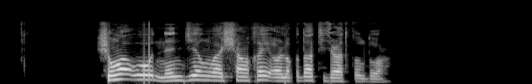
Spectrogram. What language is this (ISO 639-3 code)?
uig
